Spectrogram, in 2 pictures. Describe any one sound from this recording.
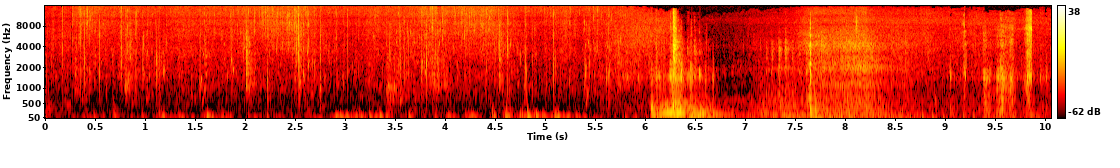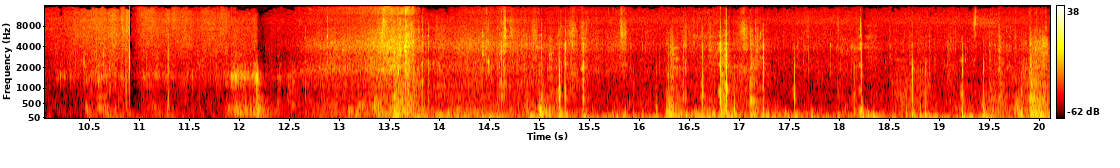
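A paddle dips and splashes in water.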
